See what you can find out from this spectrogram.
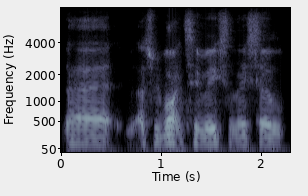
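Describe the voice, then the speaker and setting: A man's voice: on the low side, level tone, normal speed, darkish tone. A man guesting on a casual chat, enthusiastic and swearing freely, calling everyone mate. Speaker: band member guest. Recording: dull lo-fi sound.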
